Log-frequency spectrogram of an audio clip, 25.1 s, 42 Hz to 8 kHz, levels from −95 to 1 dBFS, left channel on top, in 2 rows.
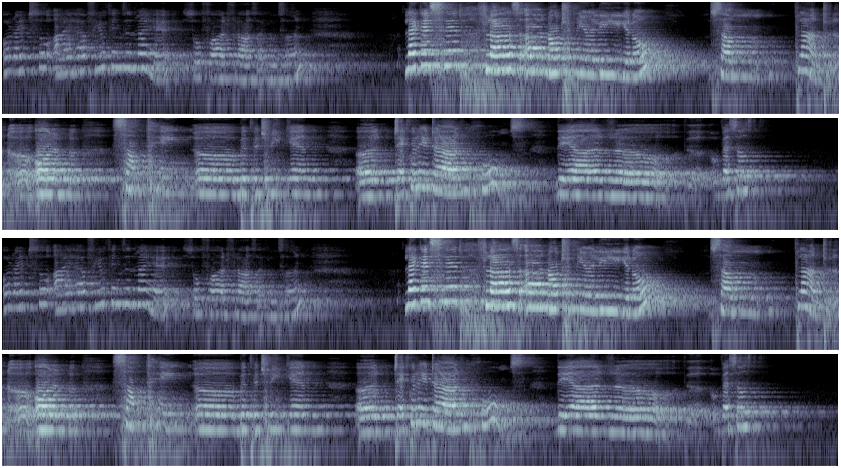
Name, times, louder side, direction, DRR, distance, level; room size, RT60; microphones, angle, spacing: voice 1, 0.0-2.5 2.8-4.5 6.0-9.7 10.6-11.4 11.9-17.3 17.9-20.4 20.8-23.8, right 1 dB, 5° right, 0 dB, 3.1 m, -28 dB
29.0 x 29.0 x 4.3 m, 2.4 s
head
